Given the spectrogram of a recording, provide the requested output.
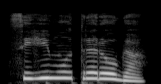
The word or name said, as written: ಸಿಹಿಮೂತ್ರರೋಗ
